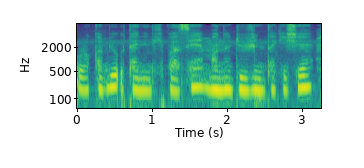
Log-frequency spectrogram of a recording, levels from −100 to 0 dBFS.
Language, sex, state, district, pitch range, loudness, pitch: Nagamese, female, Nagaland, Kohima, 165-190 Hz, -14 LUFS, 170 Hz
